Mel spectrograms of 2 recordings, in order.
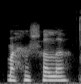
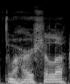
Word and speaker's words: Mahershala: Marshall, I hope I pronounced his name right. I'm glad he, Mahershala. – Mahershala.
